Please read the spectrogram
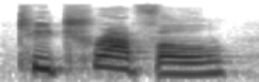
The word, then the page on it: to travel: British English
